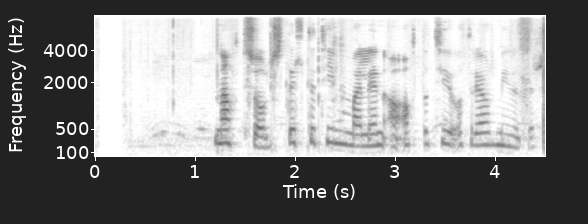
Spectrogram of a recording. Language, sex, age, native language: Icelandic, female, 11, Icelandic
